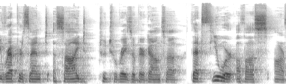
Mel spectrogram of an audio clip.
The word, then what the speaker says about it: Berganza: And by the way, she preferred the Castilian pronunciation, Berganza,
